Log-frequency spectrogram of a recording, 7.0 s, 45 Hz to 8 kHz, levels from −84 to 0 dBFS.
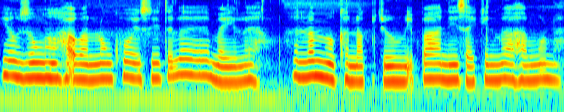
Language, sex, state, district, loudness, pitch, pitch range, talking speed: Wancho, female, Arunachal Pradesh, Longding, -19 LUFS, 210 Hz, 195-220 Hz, 170 wpm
